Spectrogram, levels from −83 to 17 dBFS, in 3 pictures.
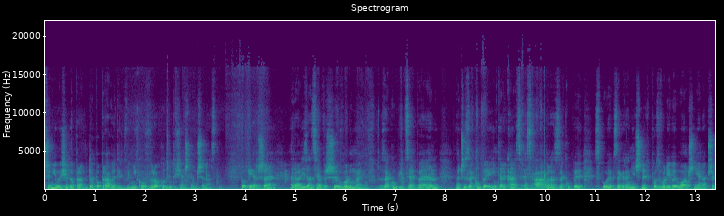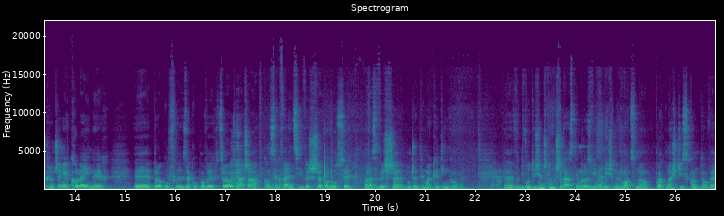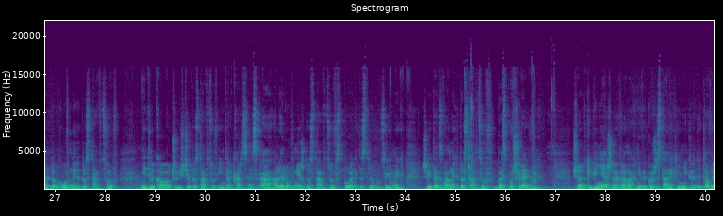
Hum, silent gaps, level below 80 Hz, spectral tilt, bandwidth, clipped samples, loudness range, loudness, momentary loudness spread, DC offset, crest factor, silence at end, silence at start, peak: none; none; -36 dBFS; -7 dB/octave; 16 kHz; under 0.1%; 2 LU; -21 LUFS; 8 LU; under 0.1%; 16 dB; 0 s; 0 s; -6 dBFS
